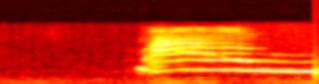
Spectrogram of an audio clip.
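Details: Domestic cat calling at breakfast time, apparently hungry: a single drawn-out meow that starts abruptly and holds a steady, slightly falling tone to the end, rich in overtones, in a quiet indoor room with a low hum.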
